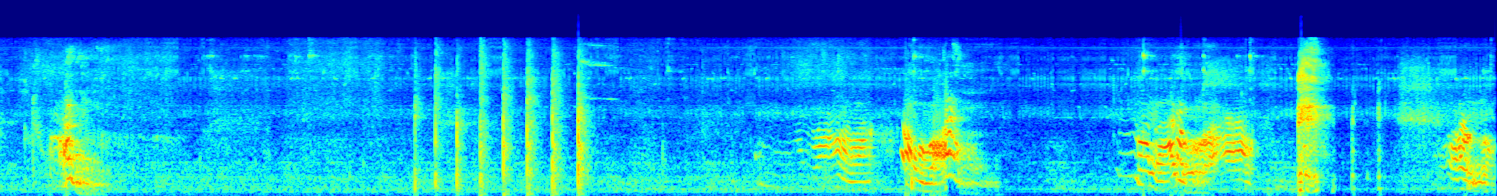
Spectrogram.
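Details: Rhodesian Ridgeback puppy playing on Boxing Day, mistaken for a sister dog's plaything; scattered short growls and yelps, a quick run of sharp clicks or taps midway, bursts of rough play noise between quiet stretches.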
